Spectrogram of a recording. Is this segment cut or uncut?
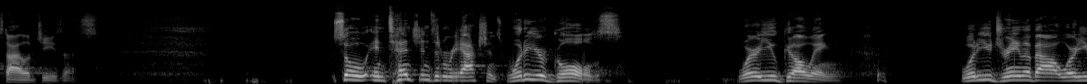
uncut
